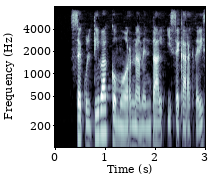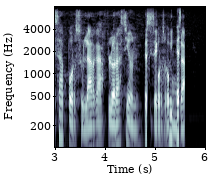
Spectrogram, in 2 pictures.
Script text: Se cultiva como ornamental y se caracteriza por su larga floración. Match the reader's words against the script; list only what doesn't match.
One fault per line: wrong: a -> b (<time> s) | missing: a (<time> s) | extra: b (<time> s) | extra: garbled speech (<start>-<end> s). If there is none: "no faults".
extra: garbled speech (4.8-5.6 s)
